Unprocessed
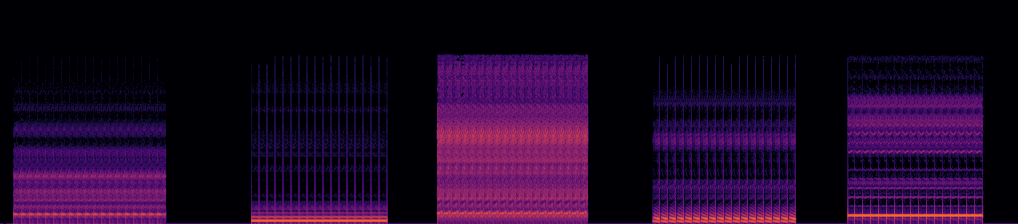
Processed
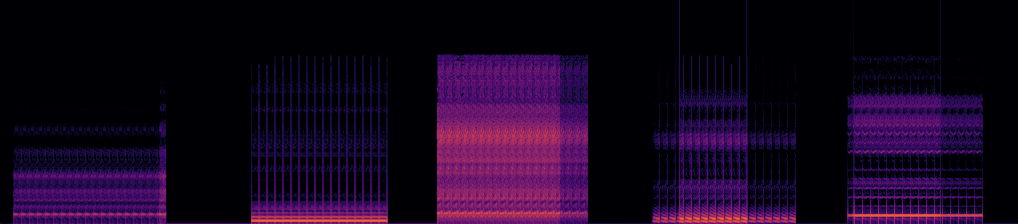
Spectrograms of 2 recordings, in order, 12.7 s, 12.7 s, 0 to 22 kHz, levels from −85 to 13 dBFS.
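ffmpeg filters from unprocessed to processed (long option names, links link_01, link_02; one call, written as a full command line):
ffmpeg -i in.wav -af "asetnsamples=nb_out_samples=441:pad=0,asendcmd='1.99 volume volume 0dB;6.99 volume volume -10dB;8.49 volume volume 1dB;9.33 volume volume -11dB;10.66 volume volume -3.5dB;11.75 volume volume -11dB',volume=-11dB" out.wav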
